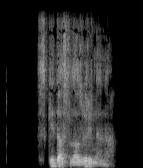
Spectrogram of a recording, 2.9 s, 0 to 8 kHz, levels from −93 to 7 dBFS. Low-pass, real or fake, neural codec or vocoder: 7.2 kHz; real; none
